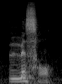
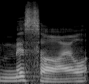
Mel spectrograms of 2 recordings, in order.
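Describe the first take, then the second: First: It is said with an American pronunciation. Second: It is said with a British pronunciation.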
